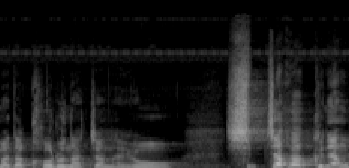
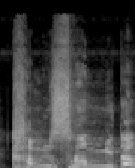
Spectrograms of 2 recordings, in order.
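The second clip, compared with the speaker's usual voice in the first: loud thanks; 12 semitones higher, 10 dB louder than usual. Retold or imitated. Thanks cried out.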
